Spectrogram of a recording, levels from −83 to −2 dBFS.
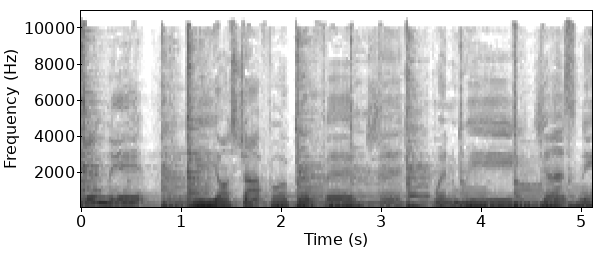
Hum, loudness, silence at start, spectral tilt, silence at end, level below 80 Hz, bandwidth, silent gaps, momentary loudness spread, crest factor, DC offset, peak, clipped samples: none; -24 LUFS; 0 s; -6 dB/octave; 0 s; -60 dBFS; 11 kHz; none; 8 LU; 14 dB; under 0.1%; -8 dBFS; under 0.1%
